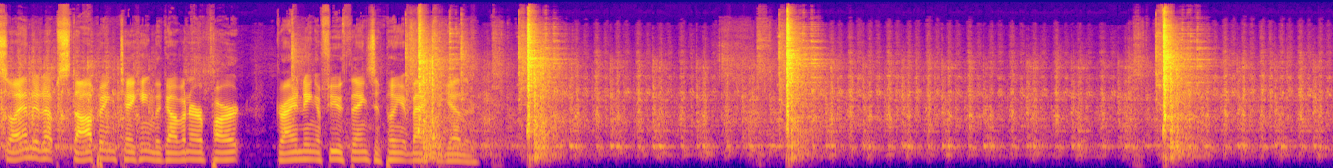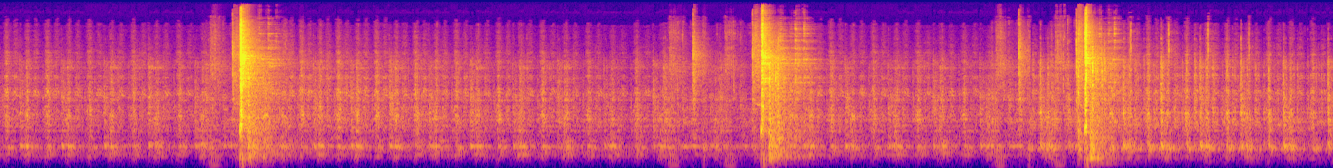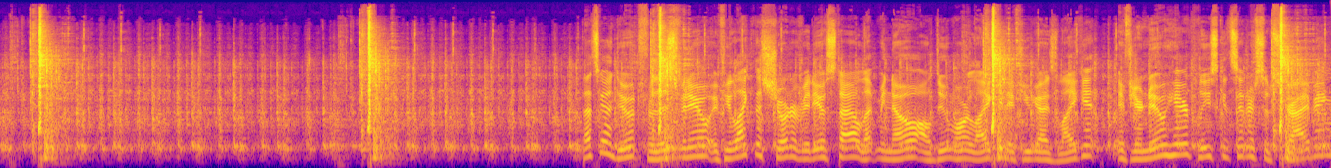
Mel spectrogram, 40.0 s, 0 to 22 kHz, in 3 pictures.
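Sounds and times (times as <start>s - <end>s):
engine firing bangs: 32.6s - 34.9s, 35.8s - 39.9s.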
